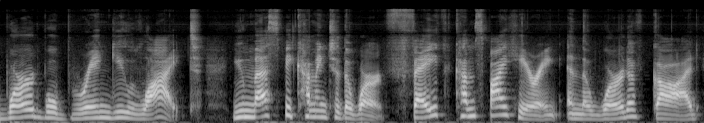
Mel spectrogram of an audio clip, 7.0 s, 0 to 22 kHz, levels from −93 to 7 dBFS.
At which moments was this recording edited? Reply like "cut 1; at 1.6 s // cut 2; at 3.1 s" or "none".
none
